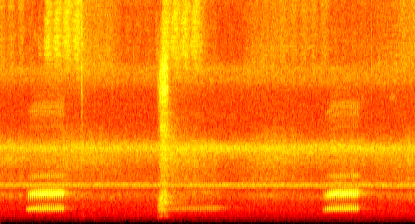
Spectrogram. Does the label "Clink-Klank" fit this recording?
No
